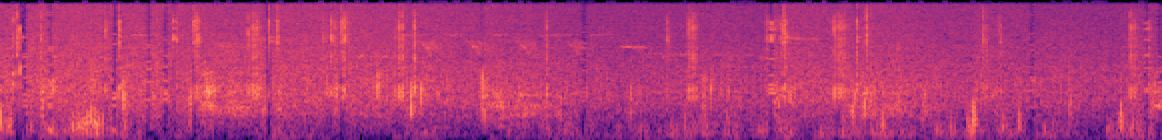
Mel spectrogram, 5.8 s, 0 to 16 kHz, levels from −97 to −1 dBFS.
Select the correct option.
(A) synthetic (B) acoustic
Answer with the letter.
B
